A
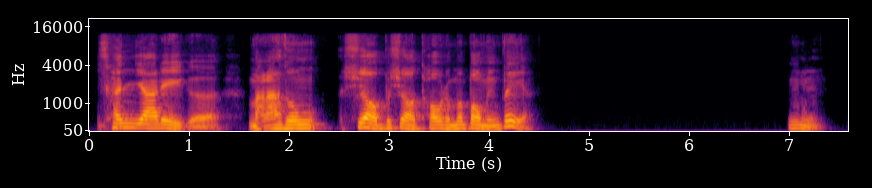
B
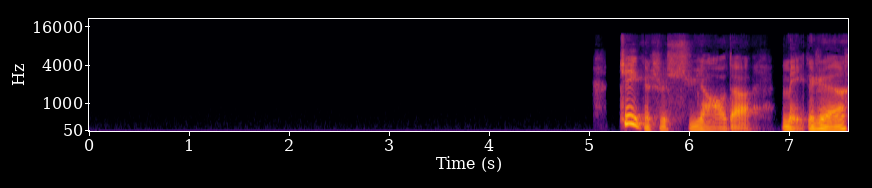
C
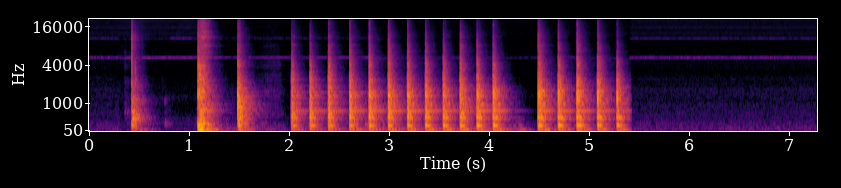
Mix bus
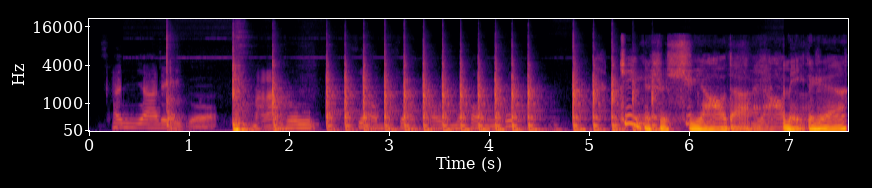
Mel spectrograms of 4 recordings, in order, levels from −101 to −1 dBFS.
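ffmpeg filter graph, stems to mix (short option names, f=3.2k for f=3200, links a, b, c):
-filter_complex "[0:a]afwtdn=0.0355,volume=-19dB[a];[1:a]bandreject=f=3.7k:w=13,dynaudnorm=f=320:g=5:m=10dB,alimiter=limit=-11.5dB:level=0:latency=1:release=22,volume=-2dB,asplit=2[b][c];[c]volume=-18.5dB[d];[2:a]adelay=350,volume=-3.5dB[e];[d]aecho=0:1:610|1220|1830|2440:1|0.31|0.0961|0.0298[f];[a][b][e][f]amix=inputs=4:normalize=0,dynaudnorm=f=480:g=5:m=5dB,equalizer=f=750:t=o:w=0.28:g=-8.5,acrossover=split=130[g][h];[h]acompressor=threshold=-35dB:ratio=6[i];[g][i]amix=inputs=2:normalize=0"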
